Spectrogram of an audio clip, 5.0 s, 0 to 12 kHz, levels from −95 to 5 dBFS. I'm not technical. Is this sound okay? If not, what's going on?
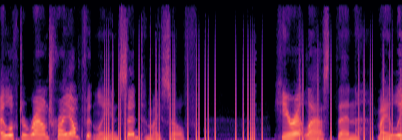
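No. From 1.3 s to 5.01 s a train of clicks, about 40 at an uneven ten per second, ticks over the speech, likely interference from nearby equipment.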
